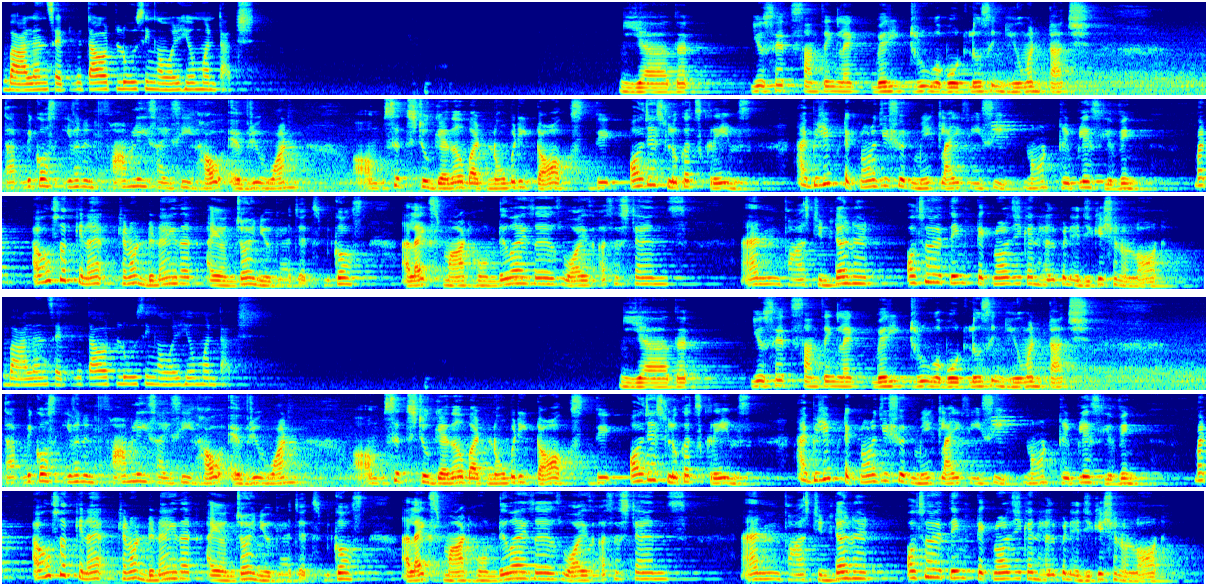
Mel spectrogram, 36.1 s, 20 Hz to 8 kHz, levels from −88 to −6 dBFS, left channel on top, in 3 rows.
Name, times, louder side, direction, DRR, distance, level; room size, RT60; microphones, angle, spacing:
voice 1, 0.0-2.5, left 5 dB, 80° left, 0.4 m, -27 dB
voice 2, 6.2-6.9 7.5-10.9 12.1-19.5 20.0-23.5 24.0-27.7 28.1-30.9 31.5-32.8 33.1-35.7, equal, 5° right, 0.5 m, -25 dB
sound 1, 9.7-17.0, equal, 70° right, 7.1 m, -43 dB
20.0 x 6.7 x 10.0 m
head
